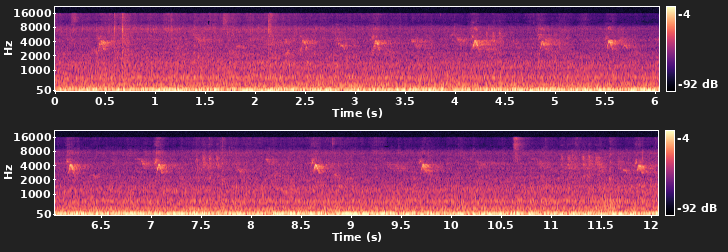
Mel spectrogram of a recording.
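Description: Outdoor ambience: a small bird chirping over and over, short high chirps a little more than once a second, over a steady low rumble.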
